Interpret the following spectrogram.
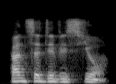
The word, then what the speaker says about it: Panzerdivision: It should be pronounced as nasally as possible, with a soft S and the stress on the final syllable, Panzerdivision.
